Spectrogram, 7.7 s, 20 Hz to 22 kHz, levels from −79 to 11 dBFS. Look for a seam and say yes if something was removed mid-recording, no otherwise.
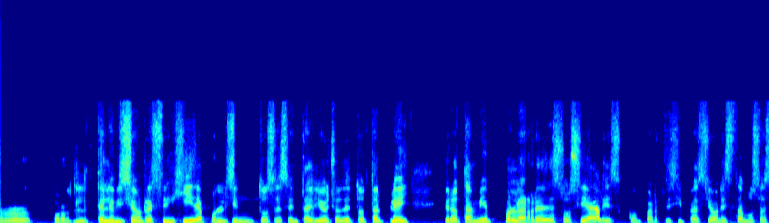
no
